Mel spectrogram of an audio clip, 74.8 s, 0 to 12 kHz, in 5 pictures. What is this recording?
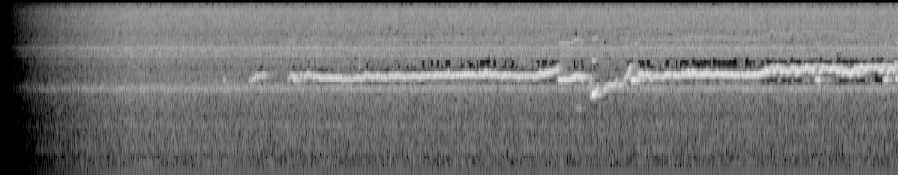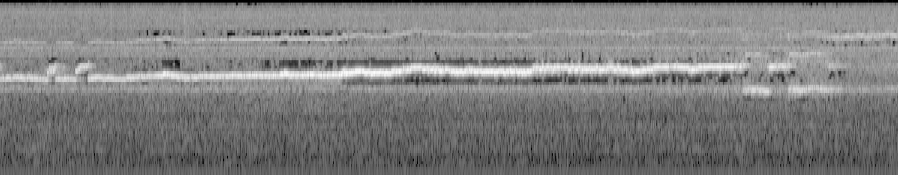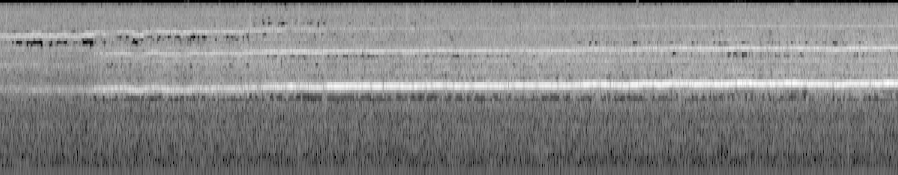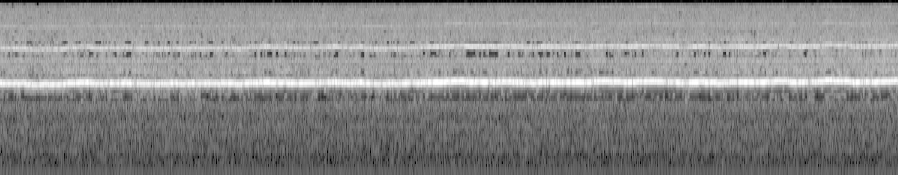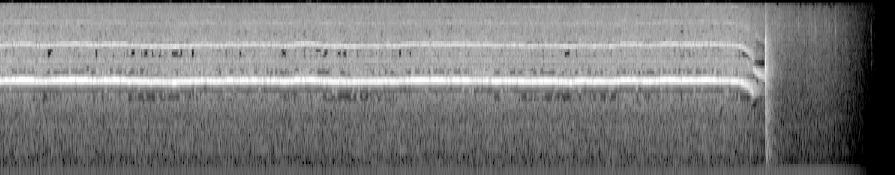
whistling kettle1
The Sound of a Kettle whistling as it comes to the boil on a gas hob.
Recorded on a Tascam DA-P1 Dat recorder and a Rode NT1000 microphone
